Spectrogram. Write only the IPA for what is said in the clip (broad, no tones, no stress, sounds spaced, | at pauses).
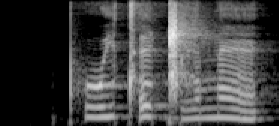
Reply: pʰ u j tʼ e ɡ͡ǁ e n ẽ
